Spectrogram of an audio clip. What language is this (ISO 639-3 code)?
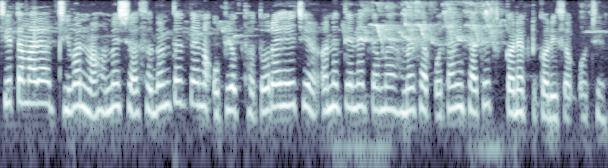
guj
